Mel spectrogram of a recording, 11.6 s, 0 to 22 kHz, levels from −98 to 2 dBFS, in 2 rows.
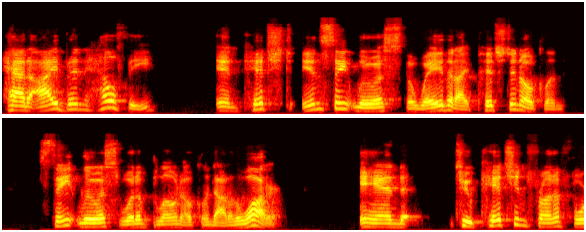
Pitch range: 125-180 Hz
